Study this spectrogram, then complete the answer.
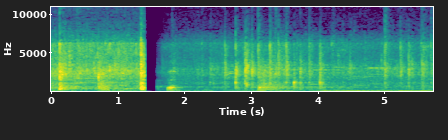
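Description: Ginger is stirred into a sizzling misal mixture frying in a pan at home. A loud hiss gives way after a brief gap to quieter frying and a run of close scraping stirs.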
